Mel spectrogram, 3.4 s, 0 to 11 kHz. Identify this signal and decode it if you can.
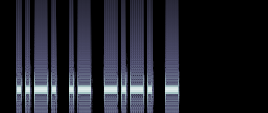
Morse code, heard as a keyed tone, about 22 wpm, 700 Hz. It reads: FACT
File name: Build A Phrase - 2-Word Phrases - 22wpm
